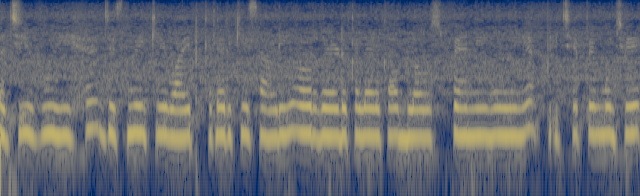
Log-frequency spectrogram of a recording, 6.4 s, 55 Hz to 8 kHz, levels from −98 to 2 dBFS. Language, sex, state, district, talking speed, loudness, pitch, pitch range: Hindi, female, Bihar, East Champaran, 195 wpm, -28 LUFS, 255 Hz, 255-270 Hz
